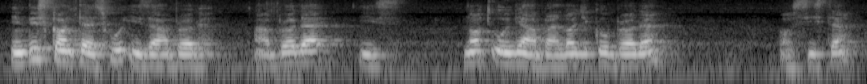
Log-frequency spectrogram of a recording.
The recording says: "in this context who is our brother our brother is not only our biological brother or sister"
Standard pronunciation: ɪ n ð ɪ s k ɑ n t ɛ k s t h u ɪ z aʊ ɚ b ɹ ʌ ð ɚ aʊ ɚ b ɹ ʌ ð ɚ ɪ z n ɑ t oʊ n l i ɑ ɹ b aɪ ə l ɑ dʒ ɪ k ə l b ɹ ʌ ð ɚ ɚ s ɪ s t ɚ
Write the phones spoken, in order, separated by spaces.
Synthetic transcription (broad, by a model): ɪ n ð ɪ s k ɑ n t ɛ k s t h u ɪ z aʊ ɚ b ɹ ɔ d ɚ aʊ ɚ b ɹ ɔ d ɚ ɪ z n ɑ t oʊ n l i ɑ b aɪ ə l ɑ dʒ ɪ k ə l b ɹ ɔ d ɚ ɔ s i s t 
